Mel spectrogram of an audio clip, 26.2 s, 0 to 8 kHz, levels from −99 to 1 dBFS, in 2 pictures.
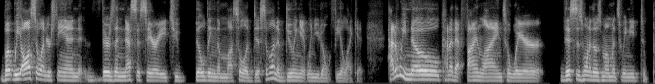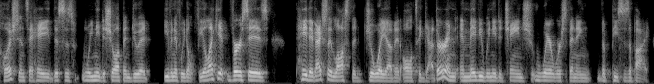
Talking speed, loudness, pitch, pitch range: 200 wpm, -26 LUFS, 130 Hz, 120-145 Hz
